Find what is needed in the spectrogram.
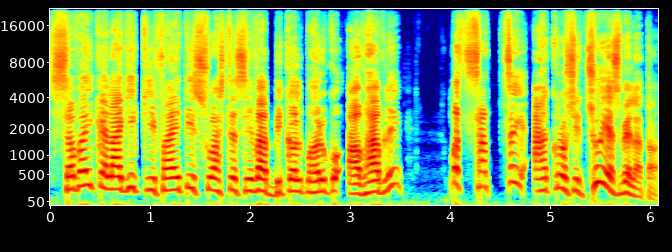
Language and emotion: Nepali, angry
